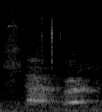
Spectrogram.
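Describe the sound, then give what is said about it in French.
A couple of short, muffled dog barks, fairly faint against a quiet background. “C'est le chien de qui qui jappe comme ça, là?”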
